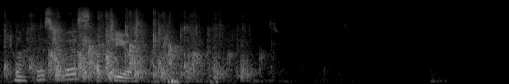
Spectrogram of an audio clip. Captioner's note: applause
